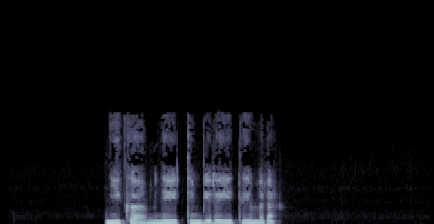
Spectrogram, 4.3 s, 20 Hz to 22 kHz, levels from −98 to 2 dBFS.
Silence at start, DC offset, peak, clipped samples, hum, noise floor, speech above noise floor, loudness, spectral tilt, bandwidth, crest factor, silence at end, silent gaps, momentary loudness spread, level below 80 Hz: 1.05 s; under 0.1%; -14 dBFS; under 0.1%; none; -85 dBFS; 57 dB; -29 LUFS; -6 dB/octave; 11 kHz; 18 dB; 1.6 s; none; 7 LU; -74 dBFS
